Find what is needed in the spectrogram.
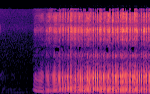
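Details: Snoring in a sleeping pug, a small flat-faced dog: loud, rough, fluttering snore with a sustained rattling vibration on the breath.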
